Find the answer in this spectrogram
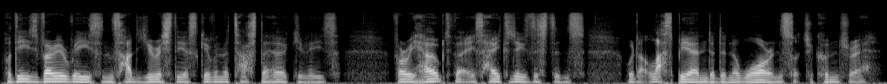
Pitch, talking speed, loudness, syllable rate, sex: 110 Hz, 205 wpm, -19 LUFS, 5.8 syllables/s, male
